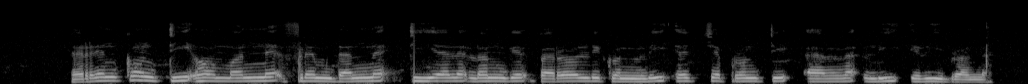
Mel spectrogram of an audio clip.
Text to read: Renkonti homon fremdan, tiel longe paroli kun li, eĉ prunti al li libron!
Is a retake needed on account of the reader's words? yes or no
no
